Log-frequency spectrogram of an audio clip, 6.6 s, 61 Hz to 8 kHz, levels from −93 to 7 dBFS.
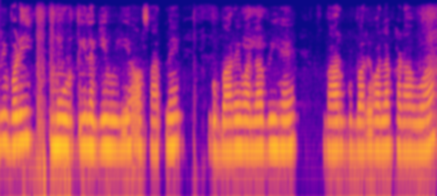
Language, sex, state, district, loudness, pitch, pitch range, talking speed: Hindi, female, Rajasthan, Jaipur, -15 LUFS, 200 Hz, 195-210 Hz, 165 wpm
